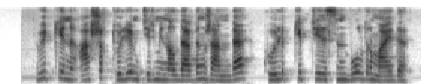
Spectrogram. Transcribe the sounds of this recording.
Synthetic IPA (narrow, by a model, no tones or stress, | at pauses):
wɵjt̪̚kʲe̞nɪʔɑʃəq̚t̪ʰɵle̞mt̪ʰe̞rmʲijnalˠd̪ɑɾd̪əɴʒɑnənd̪ɑkʲʰɵlɪk̚kʲʰːe̞p̚t̪e̞lɪsɪnbo̞lˠd̪əɾmɑjd̪ə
